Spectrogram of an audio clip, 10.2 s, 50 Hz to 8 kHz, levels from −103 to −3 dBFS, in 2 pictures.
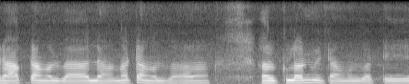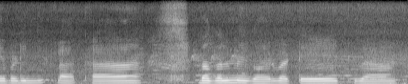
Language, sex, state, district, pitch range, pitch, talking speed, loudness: Hindi, female, Uttar Pradesh, Deoria, 195-215 Hz, 205 Hz, 115 wpm, -18 LUFS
